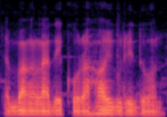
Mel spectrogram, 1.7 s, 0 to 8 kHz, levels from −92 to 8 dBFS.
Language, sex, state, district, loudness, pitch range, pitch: Chakma, male, Tripura, Dhalai, -19 LUFS, 80-90 Hz, 85 Hz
